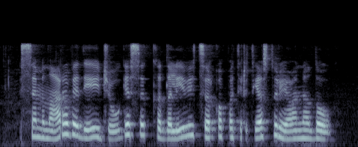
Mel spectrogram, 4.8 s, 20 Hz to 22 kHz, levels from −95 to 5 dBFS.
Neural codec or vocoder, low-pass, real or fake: none; 7.2 kHz; real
